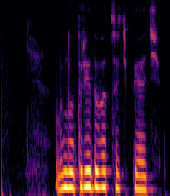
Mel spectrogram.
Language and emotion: Russian, neutral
